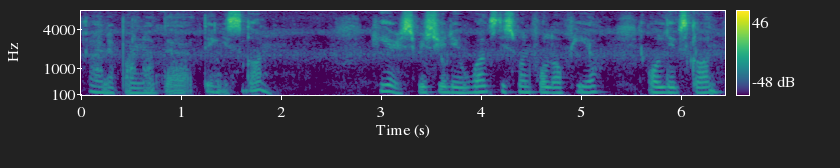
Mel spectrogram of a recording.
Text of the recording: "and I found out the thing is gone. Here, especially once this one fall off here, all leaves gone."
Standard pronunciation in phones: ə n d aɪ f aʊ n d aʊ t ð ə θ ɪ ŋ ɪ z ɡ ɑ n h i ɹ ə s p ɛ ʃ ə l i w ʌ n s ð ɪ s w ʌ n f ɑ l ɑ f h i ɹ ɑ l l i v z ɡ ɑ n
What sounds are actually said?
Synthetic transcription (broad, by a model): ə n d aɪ p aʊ n aʊ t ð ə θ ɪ ŋ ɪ s ɡ ɑ n h i ɹ s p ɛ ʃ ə l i w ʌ n s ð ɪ s w ʌ n f ɑ l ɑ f h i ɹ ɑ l l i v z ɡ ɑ n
